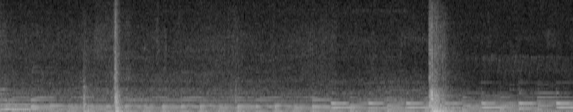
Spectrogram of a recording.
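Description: A door is opened with two dull, moderately loud thuds about three seconds apart, heard over a steady droning, musical background with no talking.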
